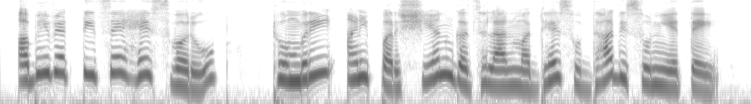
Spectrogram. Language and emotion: Marathi, neutral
